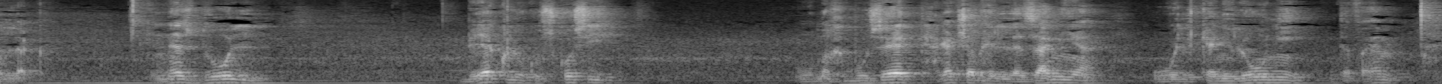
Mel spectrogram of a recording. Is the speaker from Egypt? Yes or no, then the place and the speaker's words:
yes; Egypt; بس احنا مصريين بقى حرف السين بيبقى تقيل، بقى تقيل على لساننا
